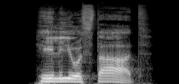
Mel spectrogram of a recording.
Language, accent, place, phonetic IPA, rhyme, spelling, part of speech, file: German, Germany, Berlin, [heli̯oˈstaːt], -aːt, Heliostat, noun, De-Heliostat.ogg
- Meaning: heliostat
